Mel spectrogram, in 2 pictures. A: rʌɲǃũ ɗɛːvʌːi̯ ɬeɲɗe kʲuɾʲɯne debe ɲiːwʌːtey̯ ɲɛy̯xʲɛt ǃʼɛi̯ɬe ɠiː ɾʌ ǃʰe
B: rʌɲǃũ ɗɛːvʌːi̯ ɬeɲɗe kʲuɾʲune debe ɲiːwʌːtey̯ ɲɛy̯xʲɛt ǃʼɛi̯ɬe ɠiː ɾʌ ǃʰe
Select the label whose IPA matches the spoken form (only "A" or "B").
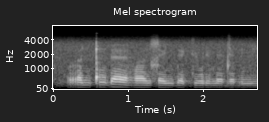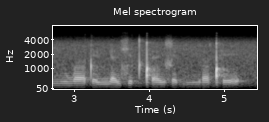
A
